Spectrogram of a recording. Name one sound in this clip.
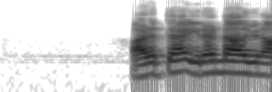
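A man speaks clearly and close to a microphone.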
